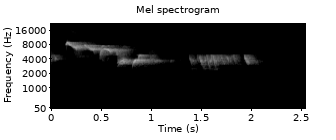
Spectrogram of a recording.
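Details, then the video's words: Forest chaffinch song, heard without music: a bright note, then a rapid phrase sliding down from very high to mid-high, a pause, then a buzzy rattling section ending in a short final burst. "Beautiful Song of the Chaffinch in the forest"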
